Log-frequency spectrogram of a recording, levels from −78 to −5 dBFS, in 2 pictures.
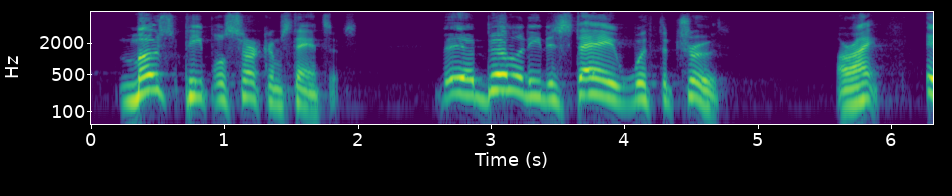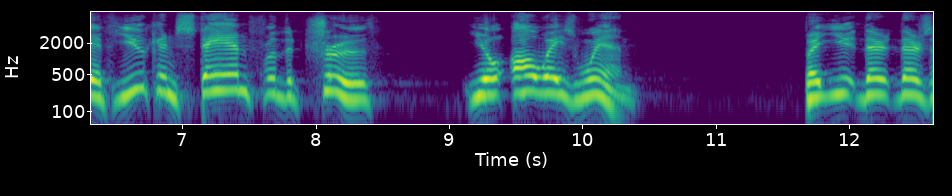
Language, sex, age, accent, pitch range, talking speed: English, male, 50-69, American, 170-225 Hz, 115 wpm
